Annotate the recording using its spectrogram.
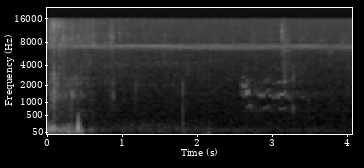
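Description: Quiet open-air background: a few low thumps in the first half second, then a single faint warbling bird call about three seconds in.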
